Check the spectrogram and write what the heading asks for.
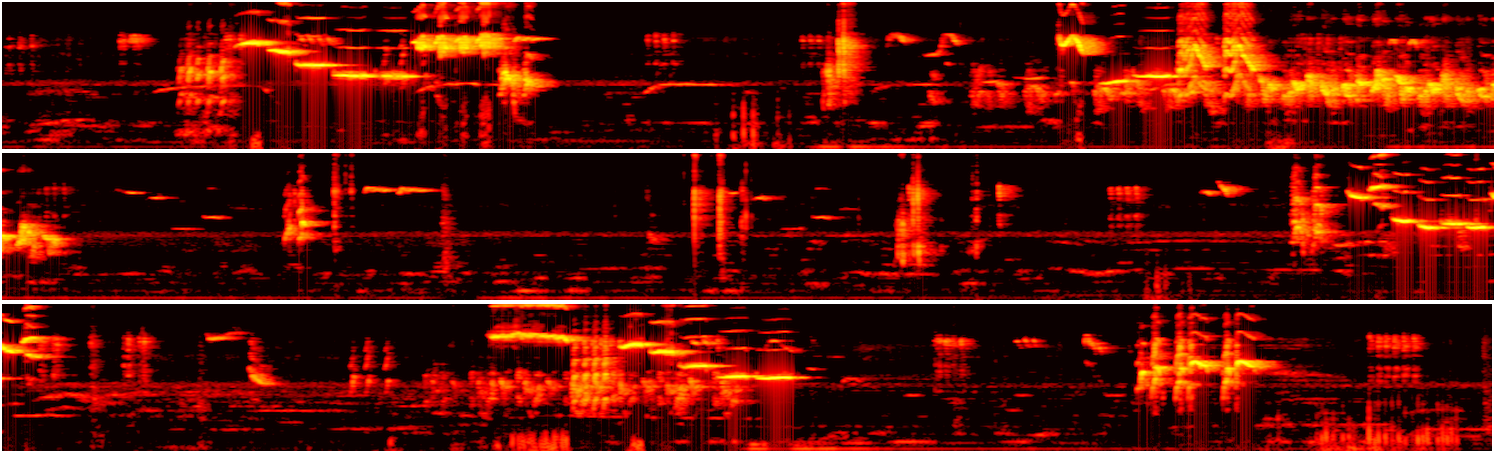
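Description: Brown-chested jungle flycatcher (sikatan rimba dada coklat) singing a varied fluting song: about five separate phrases of quick, falling clear whistles with pauses between. The phrase about eight seconds in is lower and denser.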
